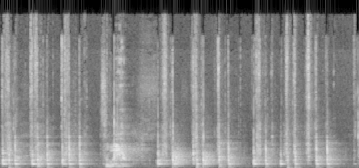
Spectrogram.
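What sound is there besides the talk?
chopping ingredients small with a knife for shrimp salad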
